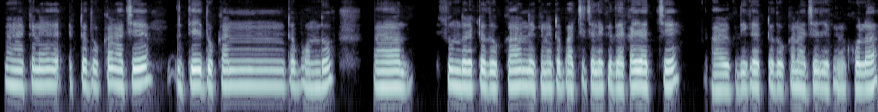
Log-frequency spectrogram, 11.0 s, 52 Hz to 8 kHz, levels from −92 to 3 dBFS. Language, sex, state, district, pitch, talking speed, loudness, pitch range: Bengali, male, West Bengal, North 24 Parganas, 170 Hz, 135 wpm, -19 LUFS, 160-180 Hz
